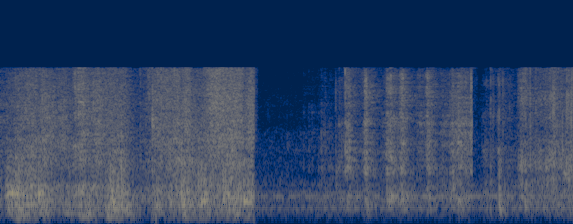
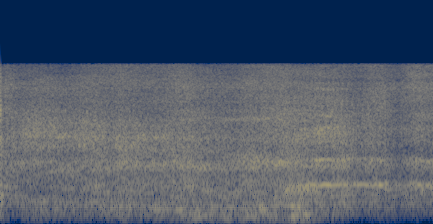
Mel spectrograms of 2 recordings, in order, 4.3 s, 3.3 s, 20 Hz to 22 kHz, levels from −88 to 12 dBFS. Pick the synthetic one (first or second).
second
